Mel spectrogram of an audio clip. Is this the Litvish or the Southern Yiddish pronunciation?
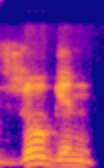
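Southern. It is said with the southern dialect vowel. "not Zugin"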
